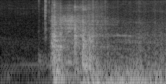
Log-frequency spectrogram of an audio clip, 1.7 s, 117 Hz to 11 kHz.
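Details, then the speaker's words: Rover V8 3.9 L after distributor replacement, idle set to about 800 rpm and timing strobed at 5 degrees: after a short crank it settles into a deep, steady, even idle with no misses, sounding healthy. "we go that sounds pretty good"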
